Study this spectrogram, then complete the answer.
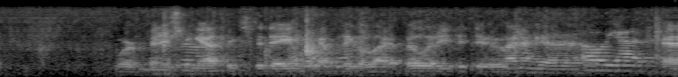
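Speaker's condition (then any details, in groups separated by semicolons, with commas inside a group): No condition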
